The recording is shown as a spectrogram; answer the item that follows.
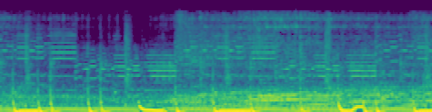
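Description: Background soundtrack music with a heavy electronic beat and deep bass notes that slide down in pitch; a held melody line comes in about halfway through.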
